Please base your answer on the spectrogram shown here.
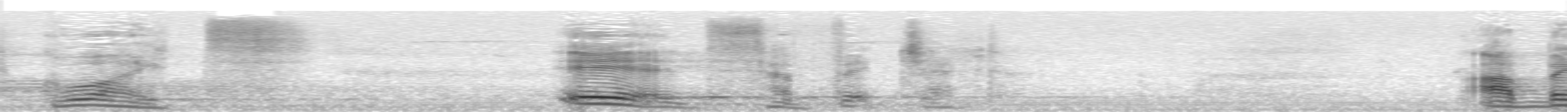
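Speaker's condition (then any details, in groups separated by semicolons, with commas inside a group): Cerebral palsy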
